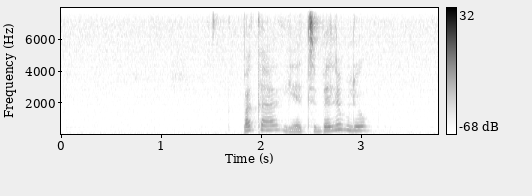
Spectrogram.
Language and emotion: Russian, positive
